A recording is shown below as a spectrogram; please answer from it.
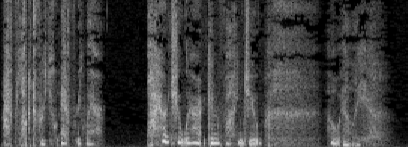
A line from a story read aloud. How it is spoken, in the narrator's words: she whispered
